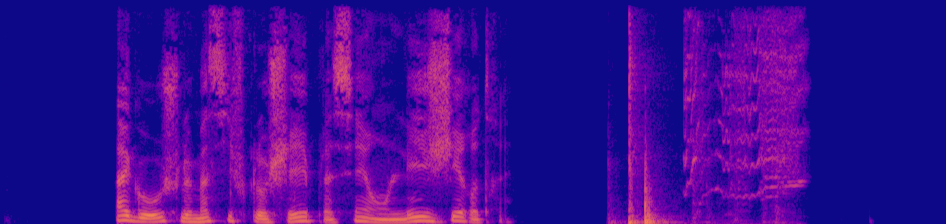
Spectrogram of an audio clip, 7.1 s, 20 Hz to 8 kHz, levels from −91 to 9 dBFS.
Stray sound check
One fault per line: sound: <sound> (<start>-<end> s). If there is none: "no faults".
sound: squeak (4.5-6.1 s)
